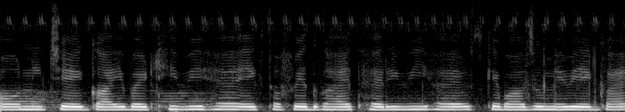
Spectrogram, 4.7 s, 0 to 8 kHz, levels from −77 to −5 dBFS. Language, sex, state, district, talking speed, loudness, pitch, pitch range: Hindi, female, Haryana, Jhajjar, 240 wpm, -14 LUFS, 195 Hz, 195-200 Hz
